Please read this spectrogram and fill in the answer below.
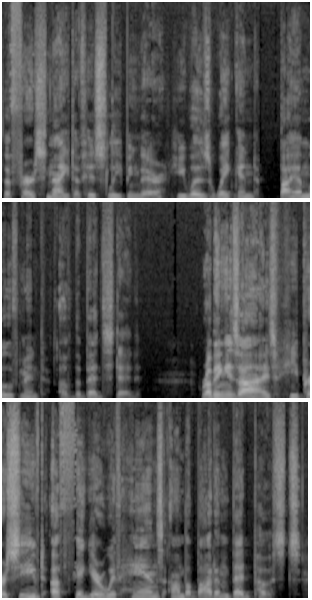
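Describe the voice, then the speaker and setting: A man reads old-fashioned tales aloud as a storytelling host. His delivery is measured and literary, with a very animated pitch that rises and falls widely around a middling register. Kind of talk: reading an old ghost story aloud, with commentary.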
